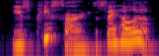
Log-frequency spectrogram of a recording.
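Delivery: ordinary delivery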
